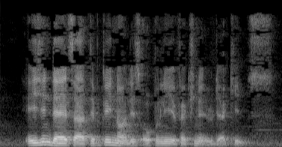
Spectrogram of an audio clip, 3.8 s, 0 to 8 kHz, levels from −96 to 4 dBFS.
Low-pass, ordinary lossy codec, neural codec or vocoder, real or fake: 7.2 kHz; MP3, 32 kbps; none; real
